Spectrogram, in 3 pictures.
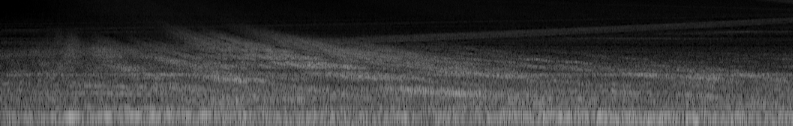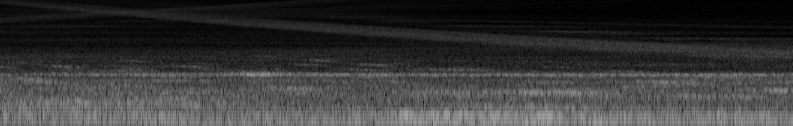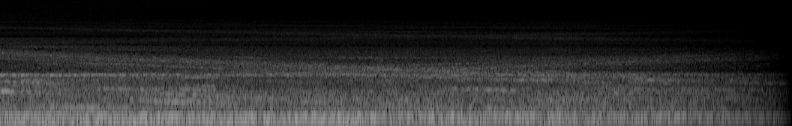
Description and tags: Some future city, late at night, neon, distant sounds of transport. Perhaps.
